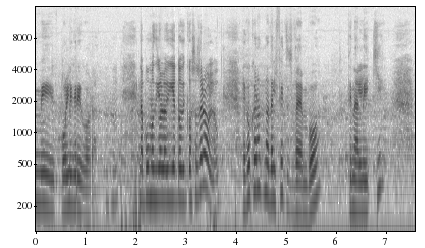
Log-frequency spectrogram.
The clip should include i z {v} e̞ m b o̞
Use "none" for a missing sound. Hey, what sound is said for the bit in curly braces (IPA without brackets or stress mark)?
v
